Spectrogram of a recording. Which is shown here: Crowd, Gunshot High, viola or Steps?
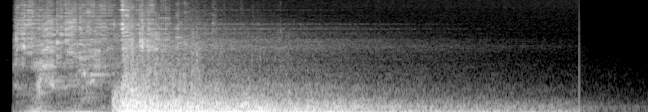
Steps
